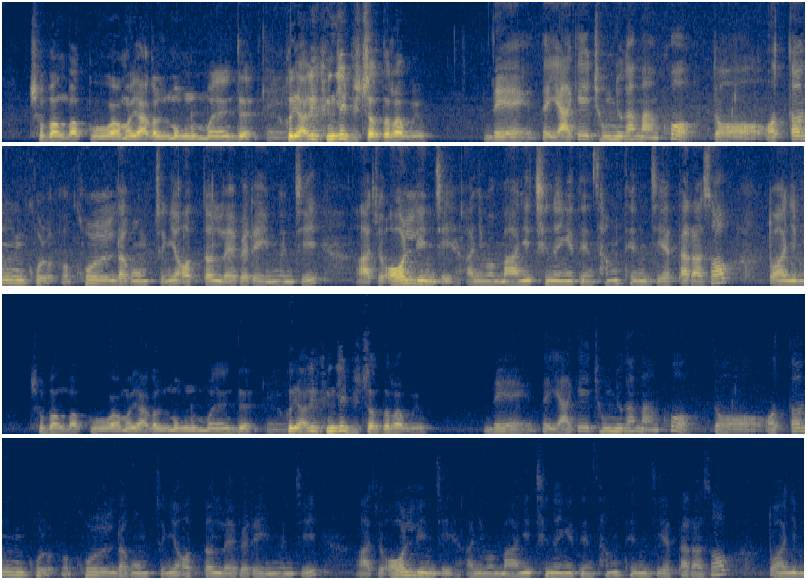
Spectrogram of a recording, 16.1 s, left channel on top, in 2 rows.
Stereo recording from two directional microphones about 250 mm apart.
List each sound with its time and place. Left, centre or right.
0.3 s a man's voice: centre
7.8 s speech: centre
